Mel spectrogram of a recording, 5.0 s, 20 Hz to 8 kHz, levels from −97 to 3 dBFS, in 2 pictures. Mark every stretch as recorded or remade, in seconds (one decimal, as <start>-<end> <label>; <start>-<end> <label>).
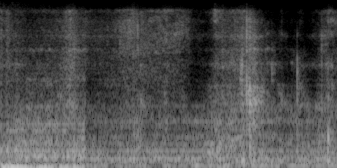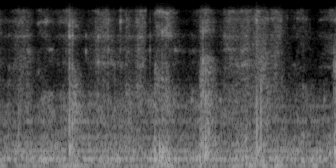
0.0-0.9 remade; 0.9-1.4 recorded; 1.4-4.4 remade; 4.4-5.0 recorded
